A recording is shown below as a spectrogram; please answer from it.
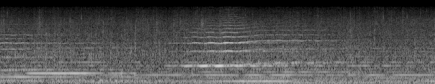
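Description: Steady rain falling, with slow background music of long held notes over it.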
